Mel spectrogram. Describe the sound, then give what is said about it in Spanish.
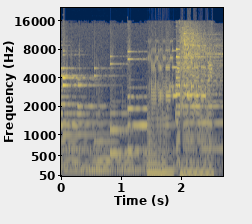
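A loud, bright musical intro plays with layered synth-like tones and sustained harmonics, shifting into a denser, heavier section with deep bass midway. No one speaks over it. “¿Qué sientes cuando escuchas esta rola?”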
